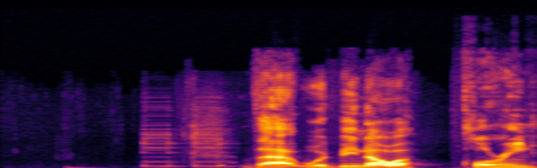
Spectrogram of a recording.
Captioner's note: buzzer buzzing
